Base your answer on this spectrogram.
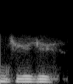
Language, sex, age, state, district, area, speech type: Sindhi, male, 60+, Delhi, South Delhi, rural, conversation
